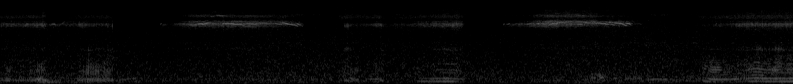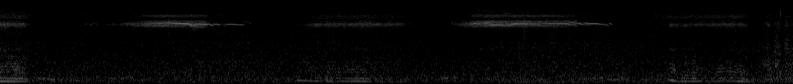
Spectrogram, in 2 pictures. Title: Snoring Cat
